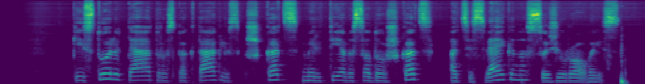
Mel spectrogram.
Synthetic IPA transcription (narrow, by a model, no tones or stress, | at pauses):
kʲɛɪst̪uɔlʲut̪ʲæːt̪ɾoːsʲpʲɛkt̪ɑːklʲɪsʃkɐt̪smʲɪɾʲt̪ʲiɛʋʲɪsɐd̪oːʃkɐt̪s | ɐt̪ʲsʲɪsʲʋʲæˑɪkʲɪnɐsʊʒʲuːɾoːʋɐɪs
